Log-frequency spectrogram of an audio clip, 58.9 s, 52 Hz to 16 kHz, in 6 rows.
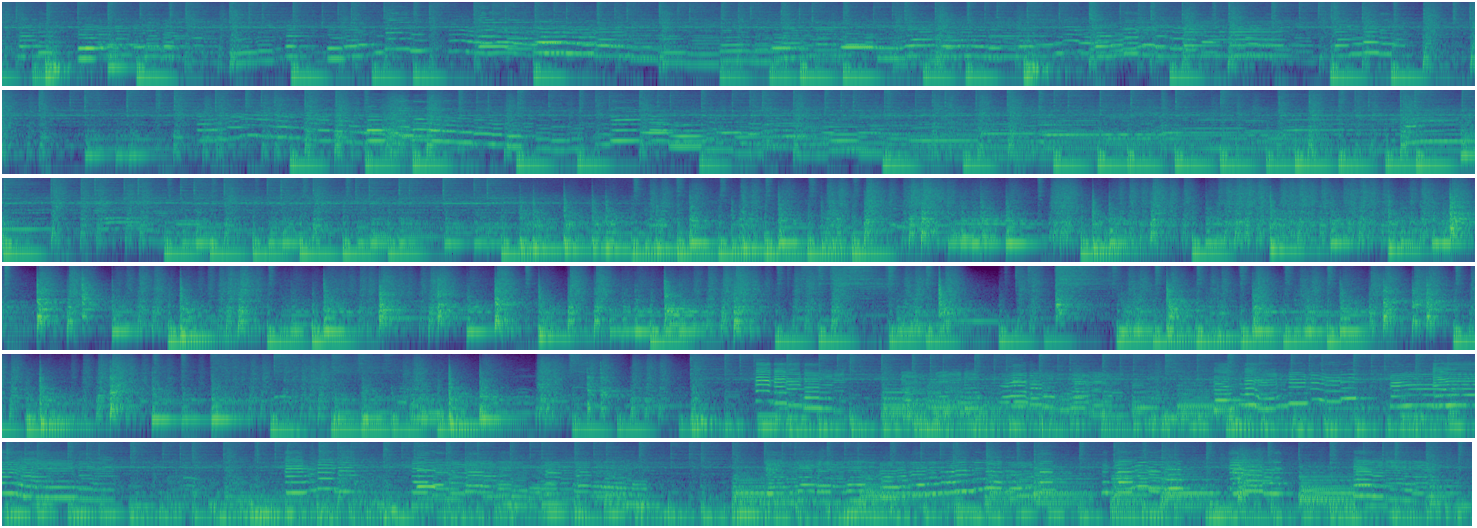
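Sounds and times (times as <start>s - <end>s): double bass figure: 0.0s - 2.7s, 4.8s - 8.2s, 11.9s - 20.0s, 43.8s - 58.9s
alto saxophone melody: 0.0s - 9.8s, 11.1s - 21.3s, 43.8s - 58.9s
jazz drum solo: 0.0s - 58.9s.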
